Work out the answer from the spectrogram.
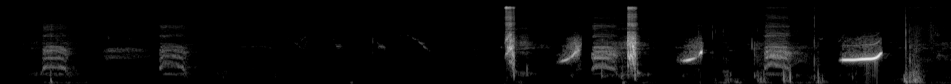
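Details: Indian ringneck parakeet kept as a pet, giving short chirps at first, then a burst of harsh rising squawks and a sliding whistled note near the end, with brief gaps of quiet between calls.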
